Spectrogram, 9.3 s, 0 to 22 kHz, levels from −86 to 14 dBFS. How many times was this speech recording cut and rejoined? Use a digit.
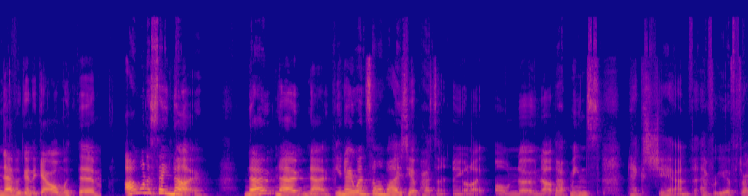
2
